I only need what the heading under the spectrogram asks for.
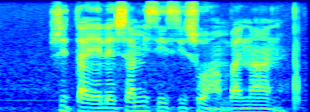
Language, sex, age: Tsonga, male, 21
